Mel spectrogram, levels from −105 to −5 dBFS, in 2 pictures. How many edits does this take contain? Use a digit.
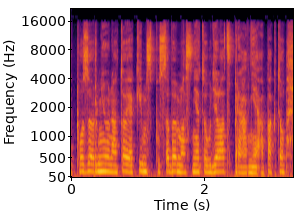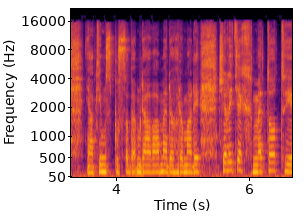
0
